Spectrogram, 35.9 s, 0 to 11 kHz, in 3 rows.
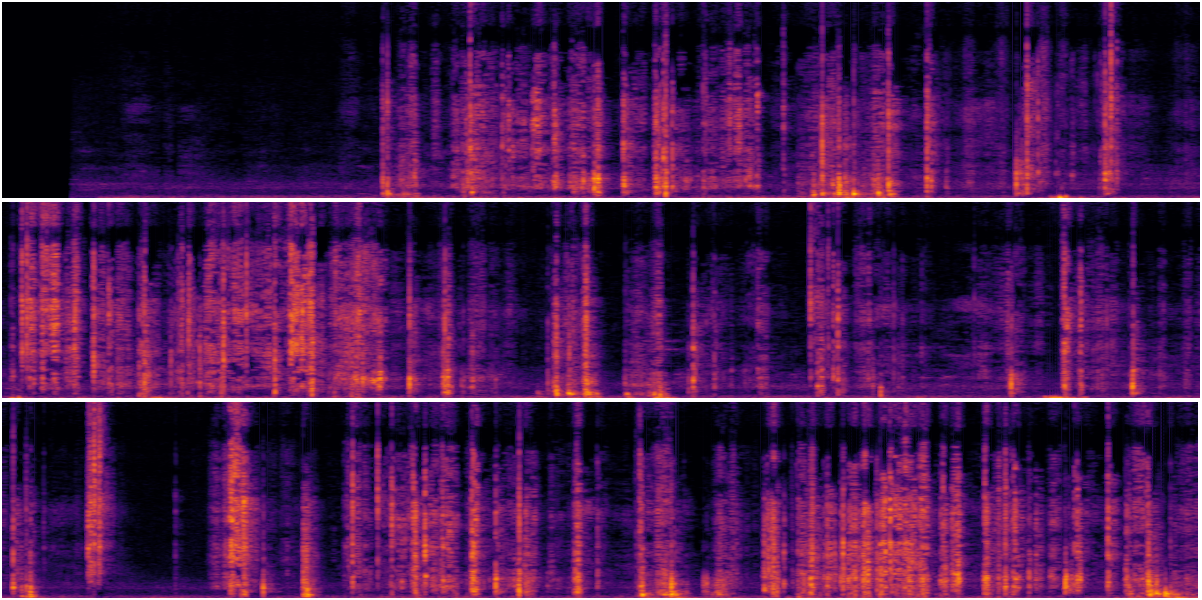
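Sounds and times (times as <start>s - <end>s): wrapper crinkling and tearing: 12.1s - 16.8s, 26.0s - 26.6s, 31.1s - 35.9s.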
